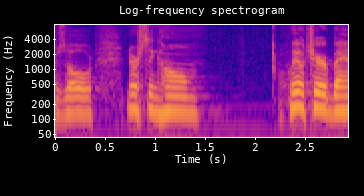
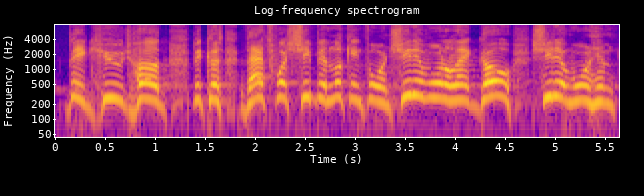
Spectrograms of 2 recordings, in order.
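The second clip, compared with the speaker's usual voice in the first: louder and higher, building to a cry; building to a shout; 7 semitones higher, 9 dB louder than usual. Real, not acted. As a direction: lift it up to full preaching force. Preacher building excitement.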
